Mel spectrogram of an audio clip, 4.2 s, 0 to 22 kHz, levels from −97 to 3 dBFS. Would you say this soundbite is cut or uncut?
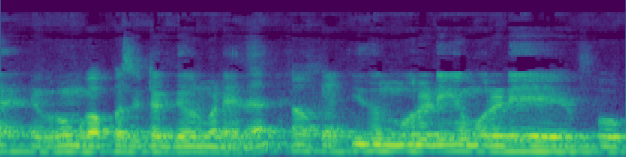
uncut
